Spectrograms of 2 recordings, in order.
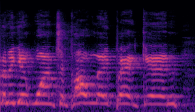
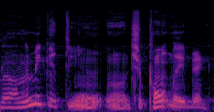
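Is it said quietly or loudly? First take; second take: loudly; quietly. First: It is said loudly and openly. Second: It is said quietly and calmly.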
